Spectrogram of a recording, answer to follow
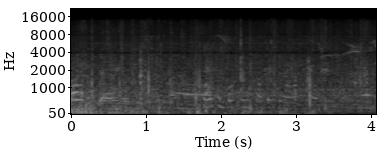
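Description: A horse's hooves clip-clopping irregularly on a dirt path as it pulls a two-wheeled cart, with faint voices behind.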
